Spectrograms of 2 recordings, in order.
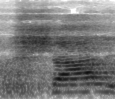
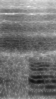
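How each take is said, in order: First: The word has a full, clear vowel. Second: The word has a reduced, weak vowel. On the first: "is the strong form" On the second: "is the weak form"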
